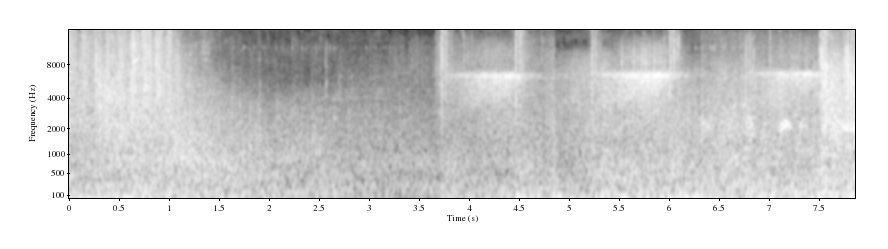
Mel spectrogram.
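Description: Dive-bomb explosions and battlefield gunfire from a Company of Heroes 3 2v2 match form a dense, continuous roar of blasts, with sharper bursts after the midpoint.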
